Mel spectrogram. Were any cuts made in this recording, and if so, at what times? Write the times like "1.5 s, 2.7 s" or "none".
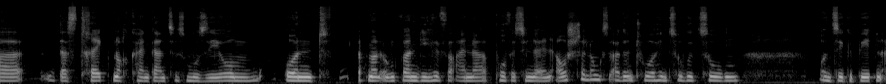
3.6 s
